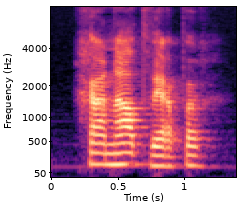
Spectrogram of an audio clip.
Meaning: a grenade launcher
- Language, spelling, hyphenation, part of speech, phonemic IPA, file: Dutch, granaatwerper, gra‧naat‧wer‧per, noun, /ɣraːˈnaːtˌʋɛr.pər/, Nl-granaatwerper.ogg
